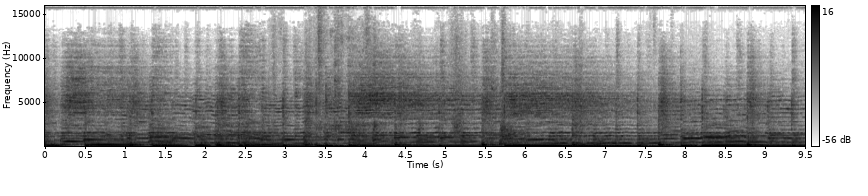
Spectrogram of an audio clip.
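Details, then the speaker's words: Aiwa AD-F370 cassette deck with all belts replaced and speed adjusted, playing rock music; faint pitch waver and unsteady sustained notes show wow and flutter remain, which the repairer attributes to a seemingly warped flywheel. "So not only does it have lots of wow and flutter, but the speed was way off."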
